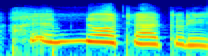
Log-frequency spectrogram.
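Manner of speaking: put-on very high, wounded girl's voice; hurt protest. A narrator's reading. Virginia answers Phyllis's insult, hurt. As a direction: protest it high-pitched, stung.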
